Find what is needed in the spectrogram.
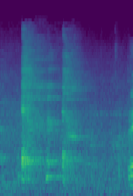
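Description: A person coughing twice: a sharp, loud cough about a third of a second in, then a weaker second cough about a second in.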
